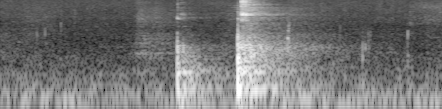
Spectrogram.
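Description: Two knocks on a stainless steel worktable just past the middle, about a third of a second apart, the second louder with a short ring, as the dough-wrapped rolling pin is handled.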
